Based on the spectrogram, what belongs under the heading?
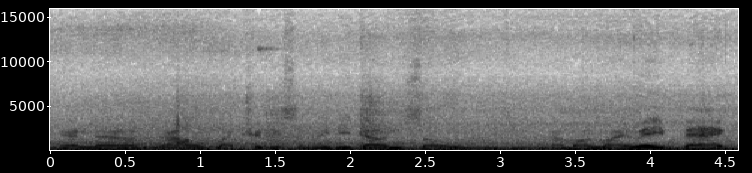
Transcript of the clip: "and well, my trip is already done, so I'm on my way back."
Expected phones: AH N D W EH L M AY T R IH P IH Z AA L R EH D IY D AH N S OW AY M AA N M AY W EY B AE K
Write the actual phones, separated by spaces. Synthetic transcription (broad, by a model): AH N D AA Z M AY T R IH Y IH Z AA N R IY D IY D AH N S OW AY M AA N M AY W EY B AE K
